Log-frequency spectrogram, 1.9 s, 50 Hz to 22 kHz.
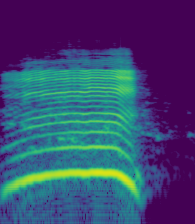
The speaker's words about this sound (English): Okay. When you hear the musical cow, it will be exactly 9 o'clock, board and watch time.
